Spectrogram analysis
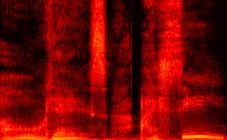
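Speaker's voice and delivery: tiny, soft fairy voice, very slow and drawn out. Voicing a tiny fairy who asks the wizard for help: tiny fairy voice. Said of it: "And she says".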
